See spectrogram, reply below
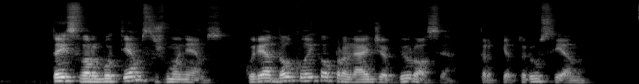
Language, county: Lithuanian, Utena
